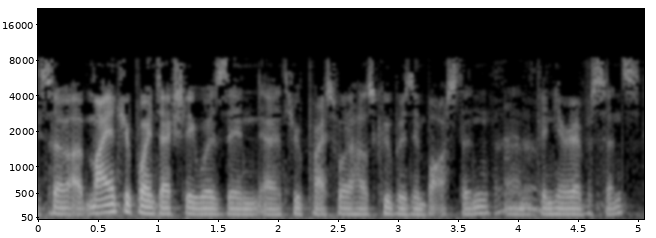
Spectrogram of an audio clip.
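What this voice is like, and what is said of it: South African accent. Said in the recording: “you're not from here ... you detected an accent ... I'm originally from South Africa”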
